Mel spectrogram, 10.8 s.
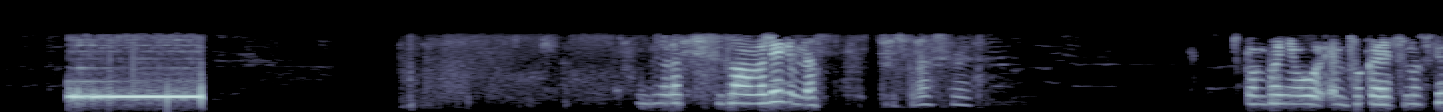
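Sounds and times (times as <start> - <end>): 
phone line tones while connecting to operator: 0.5 - 1.6
speech: 4.8 - 7.4, 9.3 - 10.8.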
